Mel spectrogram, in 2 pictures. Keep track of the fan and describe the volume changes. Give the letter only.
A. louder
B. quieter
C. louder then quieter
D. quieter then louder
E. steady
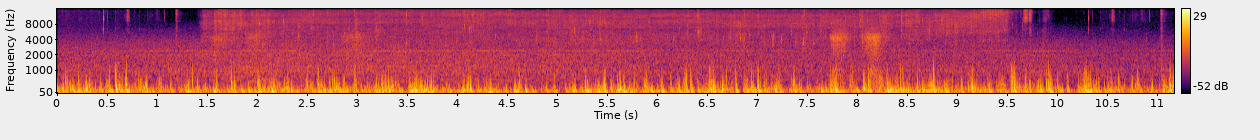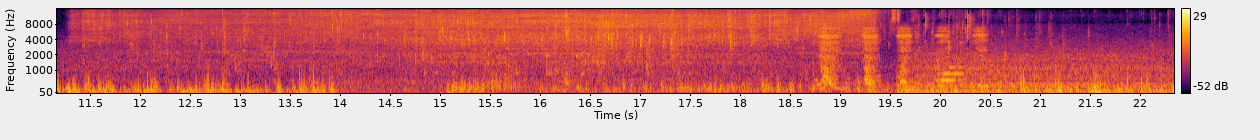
B.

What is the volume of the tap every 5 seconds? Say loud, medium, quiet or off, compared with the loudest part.
quiet, quiet, medium, loud, medium.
